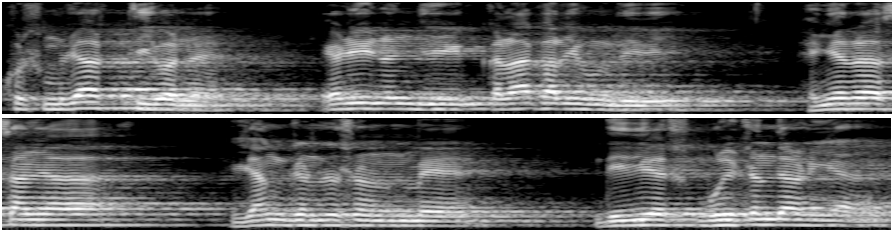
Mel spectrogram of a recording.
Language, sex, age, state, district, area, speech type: Sindhi, male, 45-60, Gujarat, Junagadh, urban, spontaneous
